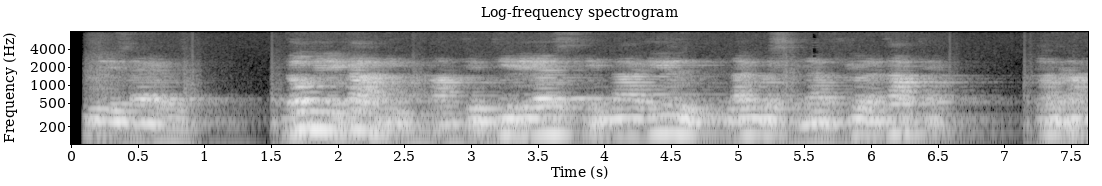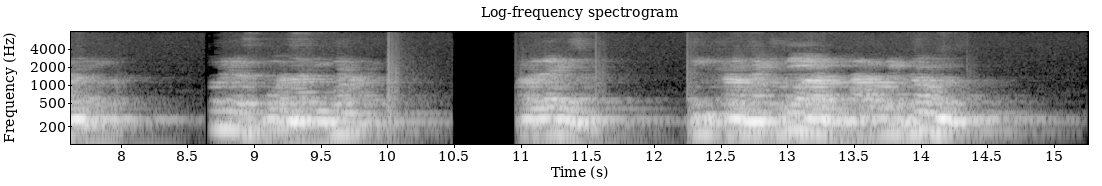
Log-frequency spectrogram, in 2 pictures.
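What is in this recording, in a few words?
Indistinct Speech; Eternal Darkness Requiem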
